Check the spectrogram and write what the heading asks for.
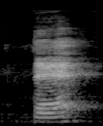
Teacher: जब हम ते बोलते हैं तो हम जो है जीभ हमारी जो है दांतों के साथ जाके लगती है। ते जब बोलते हैं ते तो इसको हम बोलते हैं दंतीय।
